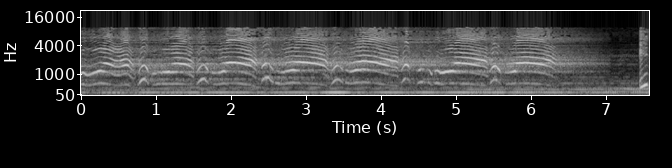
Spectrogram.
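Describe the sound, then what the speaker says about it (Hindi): A newborn baby cries at night near a temple, with repeated wavering wails and short breaths in between, loud and close, with no other voices. "लगता है किसी नवजात बच्चे की रोने की आवाज है।"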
